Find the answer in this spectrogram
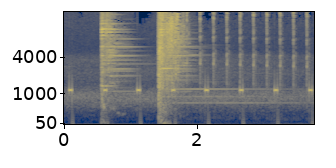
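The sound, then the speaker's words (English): A training dummy striking a raised guard in a video game, with two heavy, crashing impacts early on, followed by a regular run of short, sharp metallic ticks. “For this step, keep your guard raised and let the training dummy strike it repeatedly until your guard breaks.”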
